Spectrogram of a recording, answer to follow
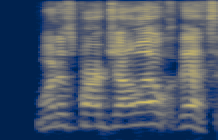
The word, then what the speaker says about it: bargello: It's pronounced bargello.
